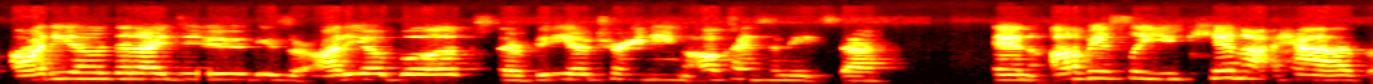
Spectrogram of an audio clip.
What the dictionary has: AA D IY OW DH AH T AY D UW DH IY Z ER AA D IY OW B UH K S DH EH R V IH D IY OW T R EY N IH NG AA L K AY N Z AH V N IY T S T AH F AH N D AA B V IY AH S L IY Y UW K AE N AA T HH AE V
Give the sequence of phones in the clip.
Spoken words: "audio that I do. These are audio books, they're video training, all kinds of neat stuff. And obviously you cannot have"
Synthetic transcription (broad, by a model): AA D IY OW DH AH T AY D UW DH IY Z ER AA D IY OW B UH K S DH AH R V IH D IY OW T R EY N IH NG AA L K AY N Z AH V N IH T S T AH F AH N AA B V IY AH S L IY Y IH K AE N AA T HH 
